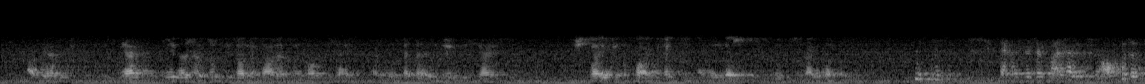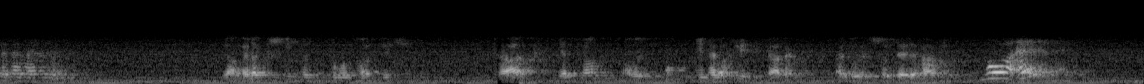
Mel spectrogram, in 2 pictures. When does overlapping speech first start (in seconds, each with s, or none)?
none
